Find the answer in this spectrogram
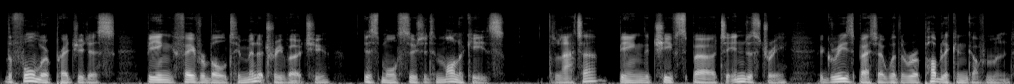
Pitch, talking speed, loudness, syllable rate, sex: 95 Hz, 160 wpm, -20 LUFS, 6.0 syllables/s, male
